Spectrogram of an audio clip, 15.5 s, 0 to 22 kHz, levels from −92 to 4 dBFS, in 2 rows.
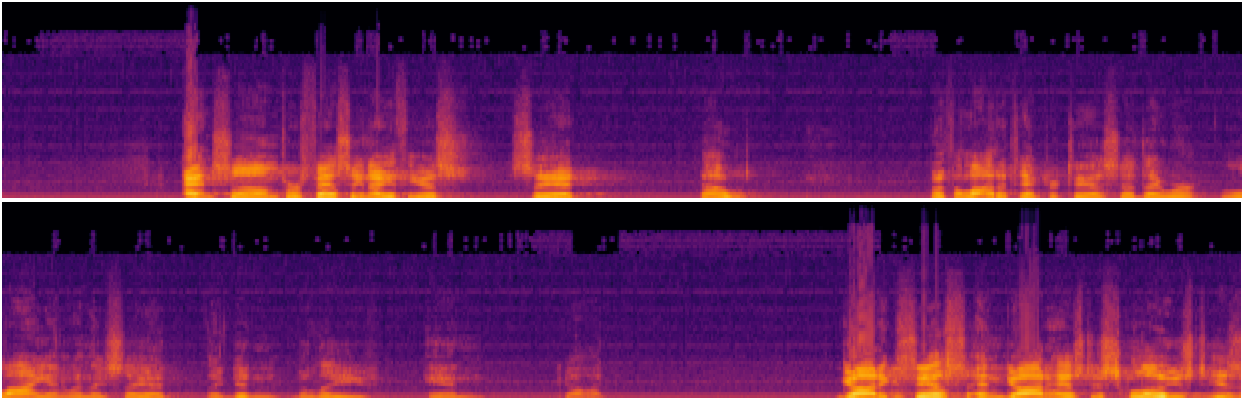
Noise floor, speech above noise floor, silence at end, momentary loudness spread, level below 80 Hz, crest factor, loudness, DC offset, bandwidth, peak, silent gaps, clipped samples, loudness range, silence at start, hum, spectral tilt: -45 dBFS; 28 dB; 0 s; 19 LU; -52 dBFS; 20 dB; -17 LUFS; under 0.1%; 19 kHz; 0 dBFS; none; under 0.1%; 14 LU; 1.1 s; none; -4 dB/octave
